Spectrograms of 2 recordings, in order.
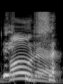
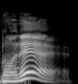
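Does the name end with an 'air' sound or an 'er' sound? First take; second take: er; air. First: The name ends with a short 'er' sound. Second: The name ends with a long 'air' sound. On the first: The speaker calls it wrong. "say it incorrectly" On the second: The speaker calls it right. "welcome to Bonaire"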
